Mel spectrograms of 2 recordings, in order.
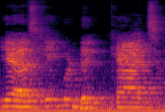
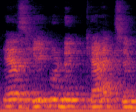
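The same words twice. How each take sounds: Both takes have the same delivery.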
